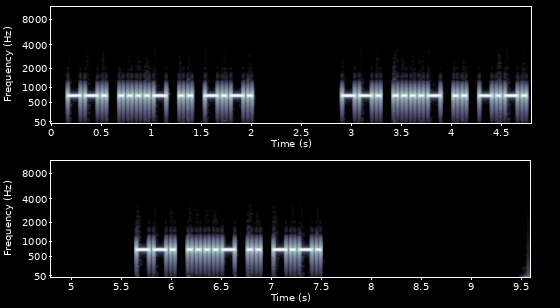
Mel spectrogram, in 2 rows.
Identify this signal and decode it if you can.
Morse code, heard as a keyed tone, about 28 wpm, 700 Hz. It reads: G4IC G4IC G4IC
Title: DXCC-100 Call Signs - 4 Characters - Repeated 3x - 28wpm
